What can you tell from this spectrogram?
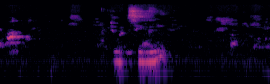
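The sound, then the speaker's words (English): A cat meows in two short bursts, one right after the other, standing out against an otherwise quiet background with faint sounds at the start and end. “Oh, so you're going to come see me because Mom's here. This is Mr. Kitty. You want to see me?”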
